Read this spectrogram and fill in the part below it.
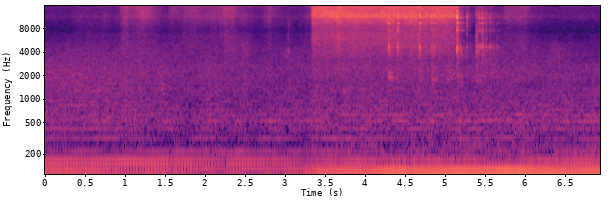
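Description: A spray paint can applies a final coat. A sustained, close hiss of spraying starts partway through over a steady low background hum.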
